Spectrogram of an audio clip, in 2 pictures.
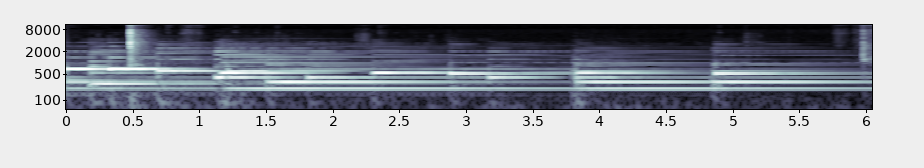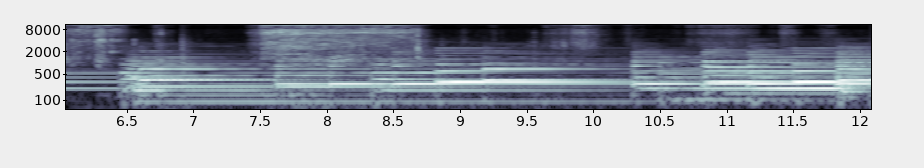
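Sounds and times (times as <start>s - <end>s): soft piano music: 0.0s - 12.0s
paper trimmer blade hissing: 6.0s - 6.6s, 7.5s - 8.8s, 9.7s - 10.1s.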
